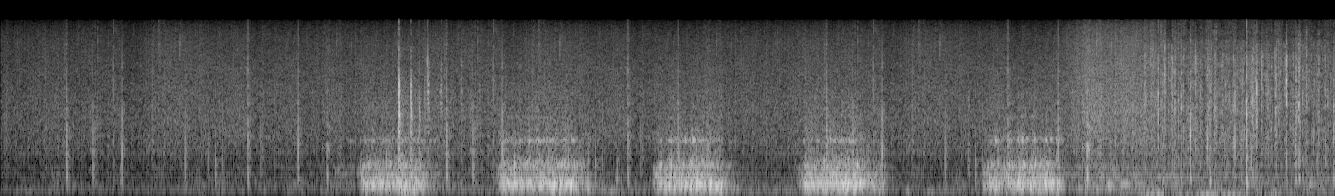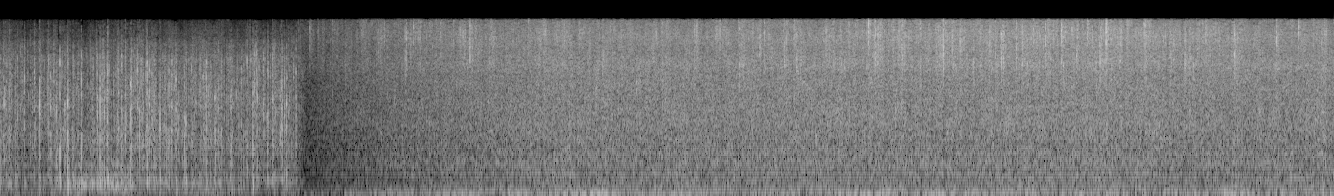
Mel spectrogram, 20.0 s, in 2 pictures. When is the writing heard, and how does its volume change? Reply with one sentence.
You can't hear the writing here.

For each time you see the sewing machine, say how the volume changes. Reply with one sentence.
The sewing machine can be heard from 2.5 to 11.2 s, getting quieter.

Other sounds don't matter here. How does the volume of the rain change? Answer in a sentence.
The volume of the rain goes up.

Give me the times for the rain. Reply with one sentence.
You can hear the rain from 0.0 to 19.9 s.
